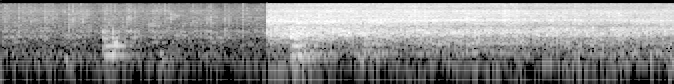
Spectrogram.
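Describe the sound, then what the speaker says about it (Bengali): Tomato paste hits a hot frying pan with a sudden loud sizzle after a quiet moment, then keeps up a steady, close, continuous hissing fry. "এটাকে আমি ভালো করে ভাজবো, টমটমটাকে ভালো করে না ভাজলে না গন্ধ ছাড়বে।"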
